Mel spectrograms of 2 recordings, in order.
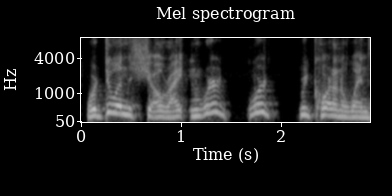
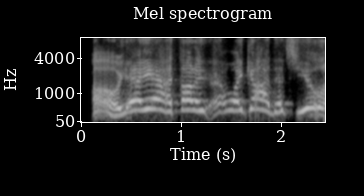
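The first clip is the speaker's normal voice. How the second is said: much higher and louder, gushing recognition; excited fan; 5 dB louder than usual. Retold or imitated. Woman realises she's met the podcast host, excited and loud. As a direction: squeal it like a fan spotting a star. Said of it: "She goes".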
